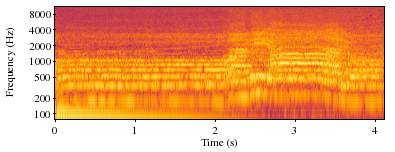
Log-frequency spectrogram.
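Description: House music breakdown: the drums drop out and a sustained chord holds over a deep, fading bass note, with a held choir-like vocal line coming in about two seconds in.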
